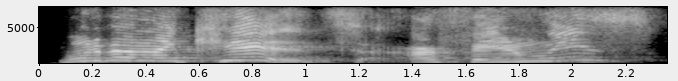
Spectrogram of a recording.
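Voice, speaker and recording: A woman's voice: extremely high pitch, very animated, normal speed, a bit bright, full character voice. An actress playing an anxious, angry colonist mother demanding answers in a screenplay table read. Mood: worried, demanding.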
